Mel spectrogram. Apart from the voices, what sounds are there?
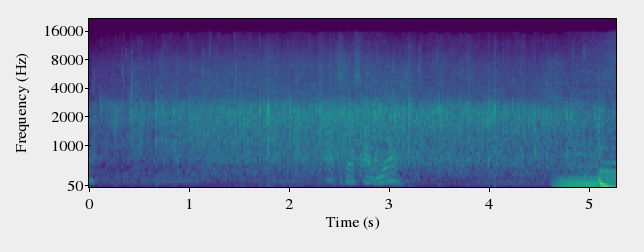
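audience applause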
